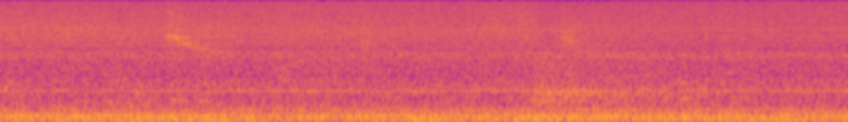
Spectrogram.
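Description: EPS foam panel molding machine running steadily during its bead-filling stage: a continuous low hum under a rush of air-like noise, with a faint steady high whine.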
